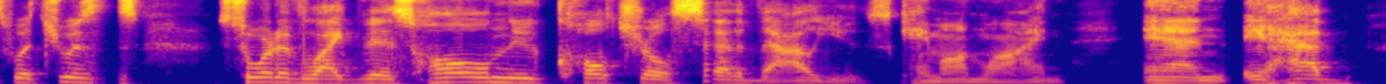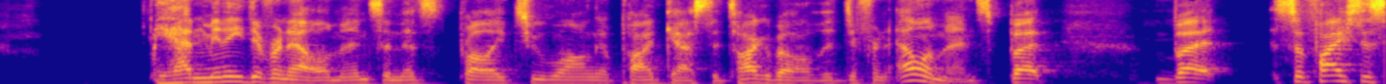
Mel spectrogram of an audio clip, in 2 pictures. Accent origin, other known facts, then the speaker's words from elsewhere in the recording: Oklahoma, United States; I grew up in Oklahoma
